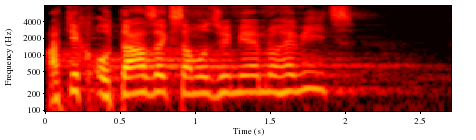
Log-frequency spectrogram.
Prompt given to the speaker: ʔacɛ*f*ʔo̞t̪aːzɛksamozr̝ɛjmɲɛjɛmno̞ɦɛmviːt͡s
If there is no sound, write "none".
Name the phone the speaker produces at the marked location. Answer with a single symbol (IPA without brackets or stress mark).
x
